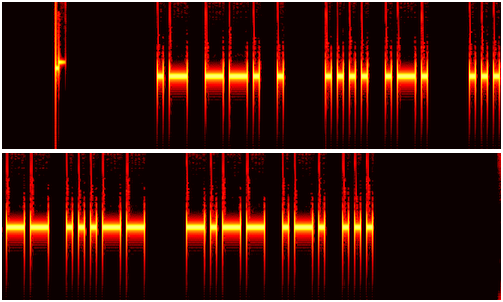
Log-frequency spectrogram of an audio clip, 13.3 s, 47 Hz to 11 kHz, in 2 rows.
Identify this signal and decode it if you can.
Morse code, heard as a keyed tone, about 15 wpm, 700 Hz. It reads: AGE HR 33 YRS
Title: Practice QSO - Exchange 3 - More Info - 15wpm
